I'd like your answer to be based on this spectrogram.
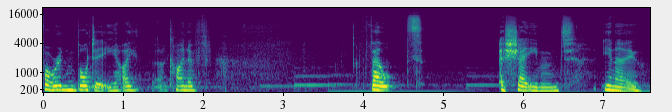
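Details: Person with aphasia after a stroke; aphasia.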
